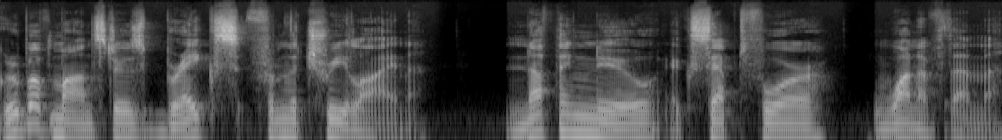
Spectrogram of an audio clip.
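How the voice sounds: The passage comes in a natural reading voice with ordinary pitch variation.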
